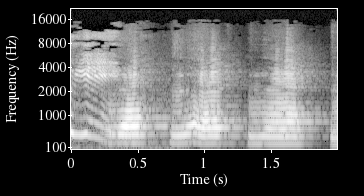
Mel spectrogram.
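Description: Comedic trombone sound effect of three short held notes, played as a sad-trombone gag.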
